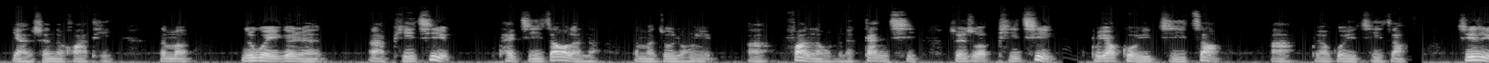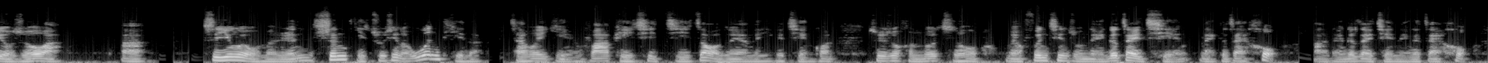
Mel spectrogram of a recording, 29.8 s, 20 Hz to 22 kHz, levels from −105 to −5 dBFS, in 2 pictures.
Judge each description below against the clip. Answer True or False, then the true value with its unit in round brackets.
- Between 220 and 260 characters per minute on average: True (235 characters per minute)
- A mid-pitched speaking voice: False (105 Hz)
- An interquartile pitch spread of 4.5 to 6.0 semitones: False (3.8 semitones)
